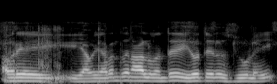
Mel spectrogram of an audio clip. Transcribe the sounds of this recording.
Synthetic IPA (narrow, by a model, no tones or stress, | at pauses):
ɐʋɐɾ | ɐʋɐɾɪɾɐnd̪ɐɯnaːlʋɐnd̪ɯɪɾɯʋɐt̪̬ːɪɽɐsd͡ʒuːlɐɪ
